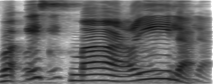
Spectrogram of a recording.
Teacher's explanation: یہ عین ہے, اس کو یہ حروف حلقی ہے عین. ہاں اس کو ذرا حلق سے نکالیں گے اس کی ساؤنڈ کو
